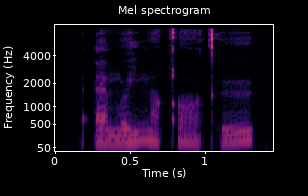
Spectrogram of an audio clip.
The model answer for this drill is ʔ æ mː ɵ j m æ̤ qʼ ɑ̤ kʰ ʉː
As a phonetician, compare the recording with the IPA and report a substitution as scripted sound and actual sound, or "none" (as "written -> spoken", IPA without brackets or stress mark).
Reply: mː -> m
